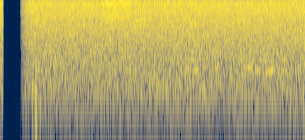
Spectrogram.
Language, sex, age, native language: Icelandic, male, 10, Icelandic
